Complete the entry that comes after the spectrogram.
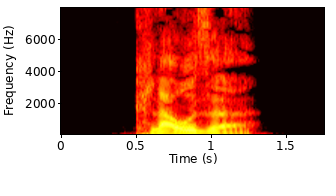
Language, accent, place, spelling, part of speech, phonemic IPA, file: German, Germany, Berlin, Klause, noun / proper noun, /ˈklaʊ̯zə/, De-Klause.ogg
- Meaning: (noun) 1. cell in a monastery / convent 2. hermitage (house of a hermit) 3. a small room or dwelling, usually snug and quiet 4. alternative form of Klaus (“kloyz”) 5. gorge, narrow pass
